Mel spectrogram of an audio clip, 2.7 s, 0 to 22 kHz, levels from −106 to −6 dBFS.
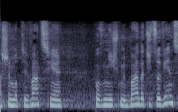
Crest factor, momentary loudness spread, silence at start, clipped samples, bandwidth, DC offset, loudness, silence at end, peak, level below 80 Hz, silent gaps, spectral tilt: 16 dB; 9 LU; 0 s; under 0.1%; 11.5 kHz; under 0.1%; -41 LUFS; 0 s; -26 dBFS; -88 dBFS; none; -3.5 dB/octave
